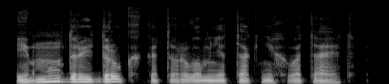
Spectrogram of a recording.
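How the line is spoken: Low voice. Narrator (Russian): сказала вполголоса

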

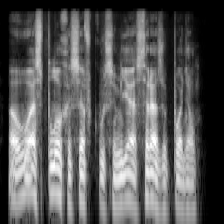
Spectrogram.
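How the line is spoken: Good-natured grumble. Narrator (Russian): пробурчал он добродушно

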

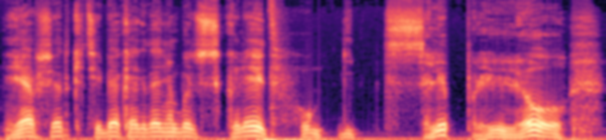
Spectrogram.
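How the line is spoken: Whisper. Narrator (Russian): шепнул великий скульптор

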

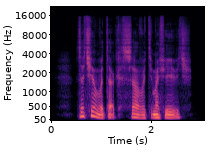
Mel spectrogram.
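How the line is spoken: Quiet. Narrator (Russian): сказала она тихим голосом

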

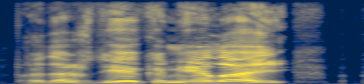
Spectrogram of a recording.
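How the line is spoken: Shouting. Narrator (Russian): прокричал Савва молодому рабочему

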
